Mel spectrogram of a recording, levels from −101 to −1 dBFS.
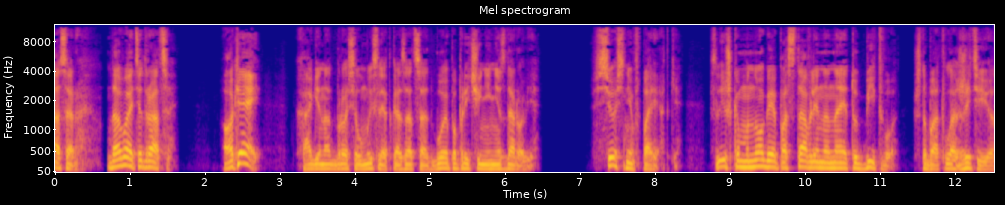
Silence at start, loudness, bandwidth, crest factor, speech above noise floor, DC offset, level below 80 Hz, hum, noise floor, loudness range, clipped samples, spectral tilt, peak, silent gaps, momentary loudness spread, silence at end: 0 s; -16 LUFS; 12 kHz; 16 dB; 59 dB; under 0.1%; -56 dBFS; none; -75 dBFS; 3 LU; under 0.1%; -5.5 dB/octave; 0 dBFS; 6.51-7.08 s; 11 LU; 0 s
